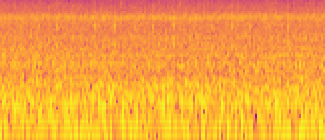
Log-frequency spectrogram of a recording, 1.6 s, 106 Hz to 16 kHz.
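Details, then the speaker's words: 1987 Ford Bronco 5.0 with EEC-IV ignition, misfire diagnosis: dense, very audible spark crackle as RPM is raised, firing consistently every time with no dropouts, indicating the shared ignition coil is good. "is spark this one's very very audible cracking every time it fires and and so so far I don't know about you guys but I have not seen a drop in that at all it's been consistent in every single time"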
